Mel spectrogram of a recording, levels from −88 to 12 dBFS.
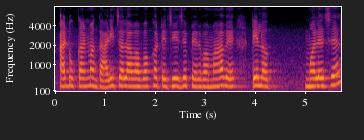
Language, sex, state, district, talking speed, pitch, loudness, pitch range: Gujarati, female, Gujarat, Valsad, 135 wpm, 265 Hz, -16 LUFS, 260-275 Hz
